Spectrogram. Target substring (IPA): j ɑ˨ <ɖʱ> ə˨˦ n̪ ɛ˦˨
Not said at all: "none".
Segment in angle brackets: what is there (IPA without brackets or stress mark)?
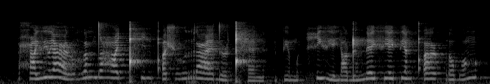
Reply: ɖ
